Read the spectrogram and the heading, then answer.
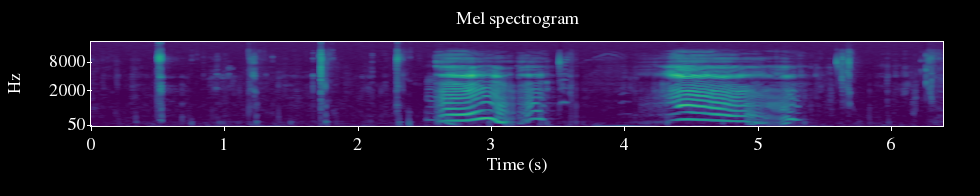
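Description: Faint biting and chewing on a wild mushroom variety of snack food, soft scattered crunchy clicks throughout, with two louder drawn-out voiced hums or moans from the eater breaking in near the middle.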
